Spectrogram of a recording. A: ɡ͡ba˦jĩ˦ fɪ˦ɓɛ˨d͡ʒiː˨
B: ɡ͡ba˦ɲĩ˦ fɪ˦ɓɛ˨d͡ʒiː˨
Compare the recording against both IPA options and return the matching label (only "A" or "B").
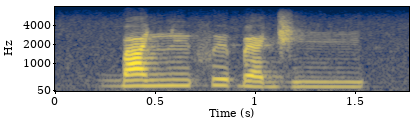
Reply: B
